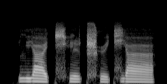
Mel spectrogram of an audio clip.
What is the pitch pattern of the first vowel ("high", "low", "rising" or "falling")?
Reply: falling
